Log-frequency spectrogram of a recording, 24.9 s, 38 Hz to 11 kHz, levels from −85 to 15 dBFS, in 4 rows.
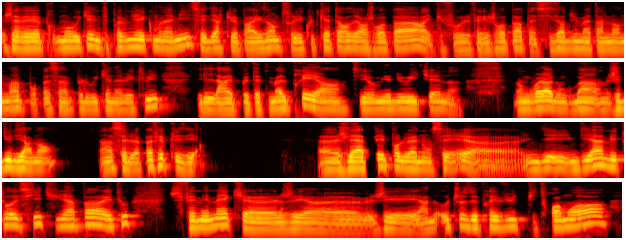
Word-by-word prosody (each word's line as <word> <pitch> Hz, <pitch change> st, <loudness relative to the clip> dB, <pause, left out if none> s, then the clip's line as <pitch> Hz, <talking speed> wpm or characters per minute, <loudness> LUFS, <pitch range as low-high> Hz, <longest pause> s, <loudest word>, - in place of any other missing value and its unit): j'avais 110 Hz, -2 st, +3 dB
p -, -, -14 dB
mon 115 Hz, +1 st, +1 dB
week-end 115 Hz, +5 st, +2 dB
était 120 Hz, -3 st, -1 dB
prévenu 120 Hz, +2 st, -1 dB
avec 125 Hz, -1 st, +1 dB
mon 115 Hz, -1 st, +1 dB
ami, 125 Hz, +8 st, +1 dB
c'est-à-dire 110 Hz, -5 st, -1 dB
que, 110 Hz, -1 st, -3 dB
par 100 Hz, +1 st, -1 dB
exemple, 115 Hz, +4 st, 0 dB
sur 105 Hz, -, -7 dB
les 100 Hz, -, -1 dB
coups -, -, -12 dB
de -, -, -14 dB
14:00, 110 Hz, -2 st, +1 dB
je 100 Hz, -, -9 dB
repars 110 Hz, +4 st, +2 dB
et -, -, -4 dB
puis, -, -, -15 dB
il -, -, -14 dB
faut 95 Hz, +2 st, -6 dB
il 95 Hz, -, -5 dB
fallait 95 Hz, +1 st, -4 dB
que 95 Hz, -, -7 dB
je 105 Hz, -, -7 dB
reparte 110 Hz, 0 st, -2 dB
à 85 Hz, -, -3 dB
6:00 105 Hz, +6 st, -2 dB
du 105 Hz, +1 st, -4 dB
matin, 105 Hz, 0 st, -2 dB
le 100 Hz, -, -2 dB
lendemain, 105 Hz, +2 st, -1 dB
pour 90 Hz, -5 st, -10 dB
passer 95 Hz, +3 st, -5 dB
un 95 Hz, -, -2 dB
peu 100 Hz, +1 st, -7 dB
le 100 Hz, -, -3 dB
week-end 100 Hz, 0 st, -4 dB
avec 95 Hz, 0 st, -6 dB
lui. 130 Hz, +1 st, 0 dB, 0.4 s
Il 95 Hz, 0 st, +1 dB
l'aurait, 95 Hz, -1 st, +1 dB
peut-être, 95 Hz, +1 st, -4 dB
mal 105 Hz, +1 st, +1 dB
pris, 130 Hz, +1 st, +2 dB
hein, 100 Hz, -1 st, -1 dB
s'il 100 Hz, -, -4 dB
est -, -, +1 dB
au 100 Hz, -, -1 dB
milieu 105 Hz, 0 st, +1 dB
du 105 Hz, 0 st, -1 dB
week-end. 105 Hz, -4 st, -2 dB, 0.5 s
Donc 100 Hz, 0 st, -2 dB
voilà, 110 Hz, +2 st, +7 dB
donc, 100 Hz, -3 st, -3 dB
ben, 100 Hz, -3 st, 0 dB
j'ai 105 Hz, +3 st, -2 dB
dû 120 Hz, +3 st, +6 dB
dire 110 Hz, -2 st, +5 dB
non, 105 Hz, -, -2 dB, 0.4 s
hein, 100 Hz, +2 st, -1 dB
ça 110 Hz, -, +1 dB
lui 95 Hz, -, 0 dB
a -, -, -3 dB
pas 120 Hz, -, +2 dB
fait 140 Hz, +3 st, +2 dB
plaisir. 100 Hz, -6 st, -2 dB, 1.2 s
Heu, 95 Hz, +1 st, 0 dB
je 95 Hz, -, -4 dB
l'ai 110 Hz, -, +8 dB
appelé 105 Hz, +6 st, +5 dB
pour 120 Hz, -2 st, +1 dB
lui 110 Hz, -1 st, +4 dB
annoncer, 100 Hz, -2 st, 0 dB
heu, -, -, +3 dB, 0.5 s
il 100 Hz, -, -4 dB
me 100 Hz, -, 0 dB
dit 110 Hz, +3 st, +1 dB, 0.2 s
il 100 Hz, -, -2 dB
me -, -, -1 dB
dit: 115 Hz, +5 st, +3 dB
«Ah, 150 Hz, +2 st, +6 dB
mais 125 Hz, -3 st, +1 dB
toi 140 Hz, +4 st, 0 dB
aussi 145 Hz, +5 st, -3 dB
tu 165 Hz, -5 st, -11 dB
viens 135 Hz, 0 st, 0 dB
pas 150 Hz, +1 st, +3 dB
et 130 Hz, -, 0 dB
tout». 180 Hz, +8 st, -1 dB, 0.4 s
Je -, -, -10 dB
fais: 115 Hz, -, +1 dB
«Mais 120 Hz, +1 st, +4 dB
mec, 145 Hz, -1 st, 0 dB
heu, 100 Hz, -2 st, +2 dB
j'ai, 100 Hz, +1 st, -1 dB
heu, 85 Hz, -4 st, -2 dB
j'ai 95 Hz, -1 st, -2 dB
un 95 Hz, +4 st, -3 dB
autre 120 Hz, +3 st, -4 dB
chose 135 Hz, -2 st, -2 dB
de 120 Hz, -, +3 dB
prévu 120 Hz, +1 st, -1 dB
depuis 125 Hz, 0 st, -16 dB
3 120 Hz, -1 st, +2 dB
mois, 155 Hz, +8 st, +3 dB
105 Hz, 265 wpm, -25 LUFS, 100-120 Hz, 1.2 s, l'ai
